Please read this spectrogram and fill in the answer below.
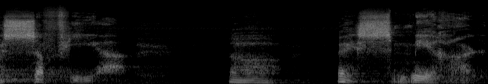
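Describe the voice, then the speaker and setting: A tormented, cruel archdeacon of an animated film, bright and forceful in long church-like reverb. He preaches with dramatic fervour, his pitch swooping widely. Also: creaky, heavily acted. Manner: sententious, fervent, dramatic. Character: obsessed, pious, cruel male archdeacon. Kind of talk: theatrical animated film dub. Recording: long hall reverb, music underneath.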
